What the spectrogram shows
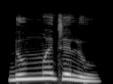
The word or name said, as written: ದುಮ್ಮಜಲು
